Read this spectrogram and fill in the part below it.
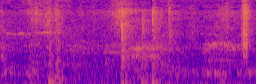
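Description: Imported Pakistani Teddy pigeons coo softly in a pigeon loft, with a few low, rounded coos scattered over a steady background hum.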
